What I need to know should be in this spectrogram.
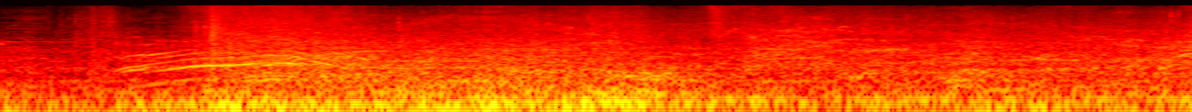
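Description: Icy blasts whoosh and crackle.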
